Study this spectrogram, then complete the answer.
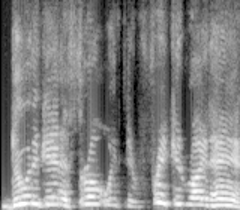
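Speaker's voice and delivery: play-acted, very high, shrieked screaming. Player retelling how the coach screamed at him during practice: retelling the coach's screaming.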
